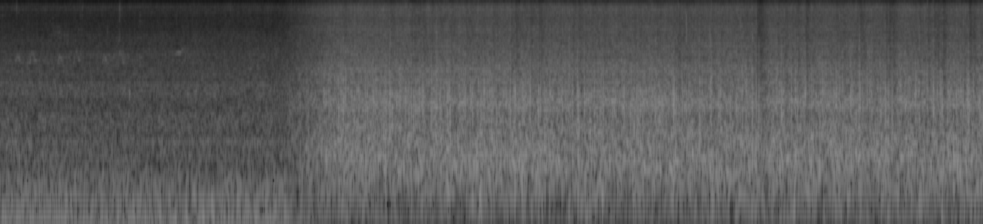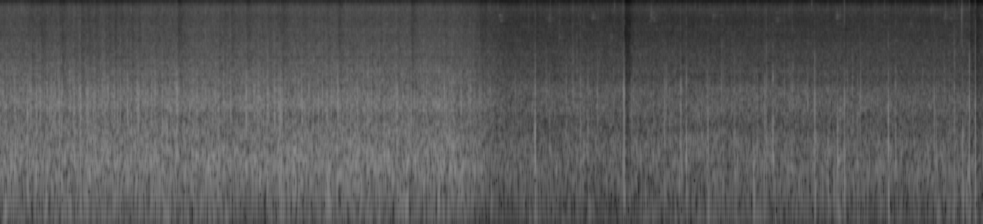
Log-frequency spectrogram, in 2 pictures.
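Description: Steady water noise at first. From about four seconds in, the loud, steady rush of a rain-swollen river in white-water flood takes over. Near the end this drops to a softer water sound with many small raindrop ticks on wet leaves.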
